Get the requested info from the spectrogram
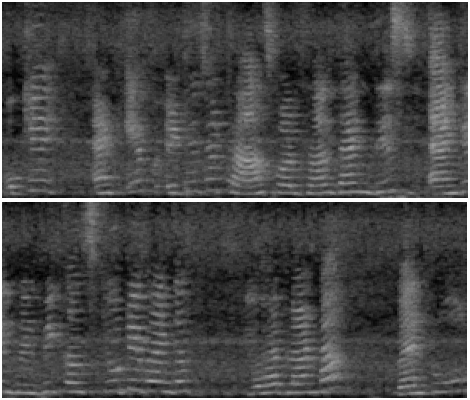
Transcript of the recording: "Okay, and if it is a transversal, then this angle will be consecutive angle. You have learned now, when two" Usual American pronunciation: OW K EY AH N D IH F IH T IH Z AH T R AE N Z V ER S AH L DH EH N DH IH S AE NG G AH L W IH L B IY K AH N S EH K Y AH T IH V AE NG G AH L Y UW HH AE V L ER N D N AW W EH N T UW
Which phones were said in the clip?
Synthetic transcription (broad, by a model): OW K EY AH N D IH F IH T IH Z AH T R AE N S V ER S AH L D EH N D IH S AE NG G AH L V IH L B IY K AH N S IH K Y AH T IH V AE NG G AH L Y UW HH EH P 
